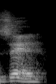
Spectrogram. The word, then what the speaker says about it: Z: the letters q and Zed or Z as it's pronounced in the USA do not appear on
